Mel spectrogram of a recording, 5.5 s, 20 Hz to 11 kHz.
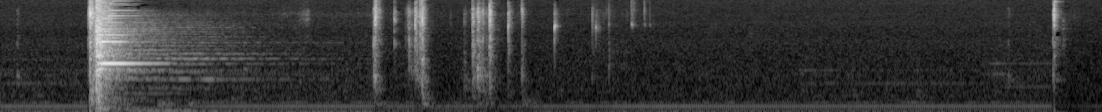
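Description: A single .22 LR shot from a Pallas BA-15 rifle about half a second in, with a ringing tail, followed by a few light clicks. Near the end comes one sharp dry click: the rifle failing to fire although the magazine is not empty.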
